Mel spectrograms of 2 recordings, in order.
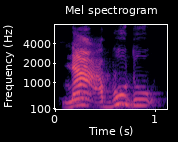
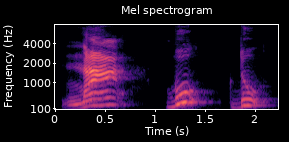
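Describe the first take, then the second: First: Said in the usual way. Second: NA held loud, then BOU and DOU set apart; syllable by syllable. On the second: Shown as a demonstration. Teacher sounding out the word for learners, syllable by syllable.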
